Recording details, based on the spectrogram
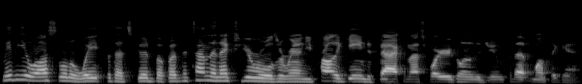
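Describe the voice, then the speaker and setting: A young man with a nasal voice rambles alone into the mic, deadpan and crude, stumbling over his words. He sounds dry-mouthed and a bit coughy, like he's been sweating in a hot basement all day. His pitch sits right in the middle for a man. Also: racing, dull audio. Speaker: podcast host. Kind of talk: solo rambling podcast monologue.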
